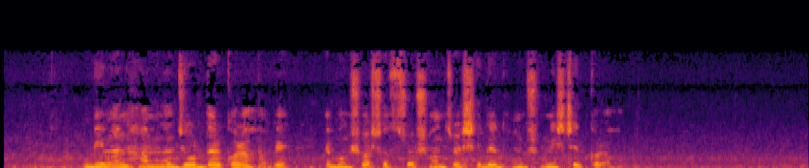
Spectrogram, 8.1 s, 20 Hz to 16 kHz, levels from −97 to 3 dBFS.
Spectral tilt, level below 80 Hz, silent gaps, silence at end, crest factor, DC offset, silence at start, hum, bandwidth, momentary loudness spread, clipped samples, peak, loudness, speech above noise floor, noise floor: -5 dB/octave; -56 dBFS; none; 0.05 s; 16 dB; under 0.1%; 0.05 s; none; 11.5 kHz; 17 LU; under 0.1%; -8 dBFS; -24 LUFS; 26 dB; -49 dBFS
